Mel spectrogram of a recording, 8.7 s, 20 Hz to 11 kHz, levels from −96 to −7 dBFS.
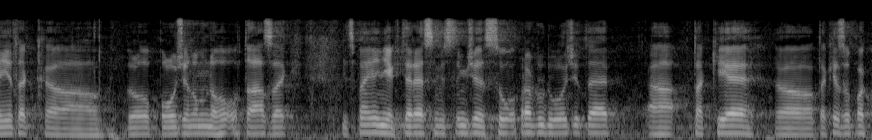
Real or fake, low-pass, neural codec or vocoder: fake; 7.2 kHz; codec, 16 kHz, 4 kbps, FunCodec, trained on Chinese and English, 50 frames a second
